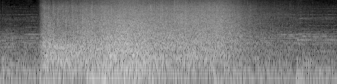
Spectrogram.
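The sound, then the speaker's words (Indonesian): A sudden, loud splash of something plunging into a waterfall bursts in and becomes a roaring rush of water that holds for a couple of seconds, then fades to a softer, steady wash. No voices. “Akhirnya dia memutuskan untuk menceburkan diri di air terjun.”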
